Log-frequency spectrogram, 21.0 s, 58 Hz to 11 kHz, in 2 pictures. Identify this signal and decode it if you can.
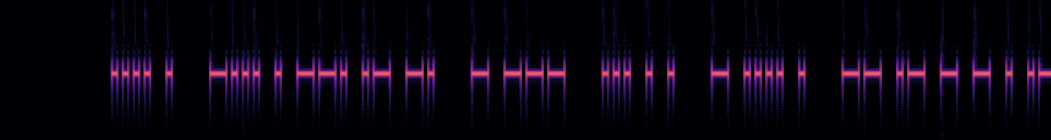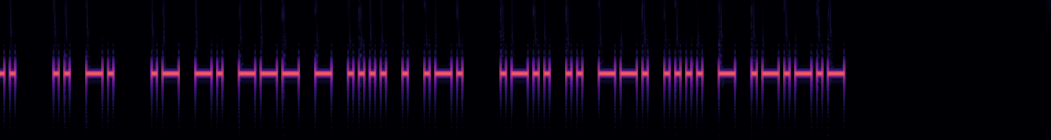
Morse code, heard as a keyed tone, about 22 wpm, 700 Hz. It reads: HE BEGAN TO SEE THE MATTER IN ANOTHER LIGHT.
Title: Sentences from Top 1000 Words - Review Part 1 - 22wpm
